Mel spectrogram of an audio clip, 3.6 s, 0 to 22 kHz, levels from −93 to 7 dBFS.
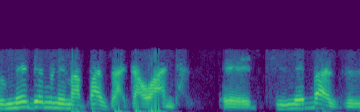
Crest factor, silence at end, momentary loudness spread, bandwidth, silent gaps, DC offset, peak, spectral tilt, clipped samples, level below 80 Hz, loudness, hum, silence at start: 16 dB; 0 s; 9 LU; 3.7 kHz; none; under 0.1%; -6 dBFS; -6.5 dB/octave; under 0.1%; -44 dBFS; -22 LUFS; none; 0 s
